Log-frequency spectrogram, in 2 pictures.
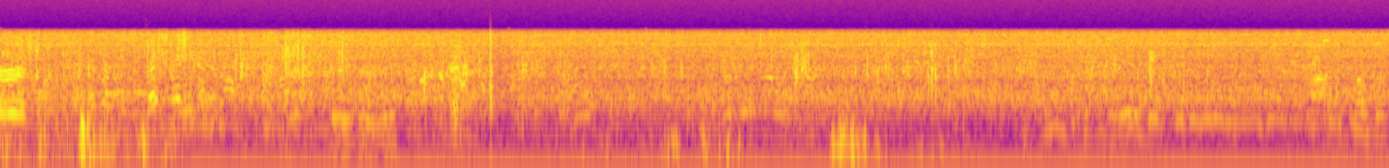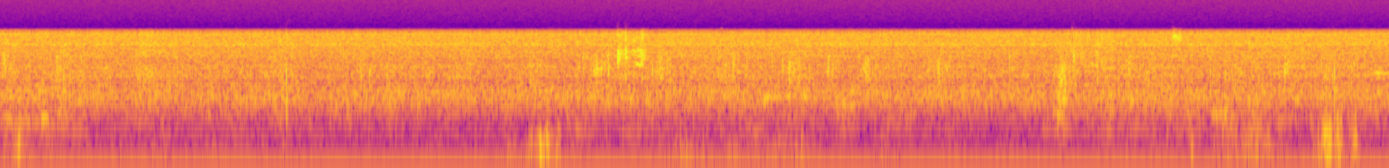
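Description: Wind gusts and rumbles across an open hillside.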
